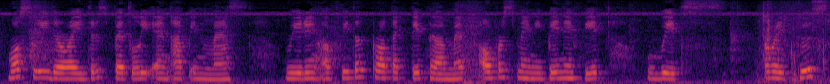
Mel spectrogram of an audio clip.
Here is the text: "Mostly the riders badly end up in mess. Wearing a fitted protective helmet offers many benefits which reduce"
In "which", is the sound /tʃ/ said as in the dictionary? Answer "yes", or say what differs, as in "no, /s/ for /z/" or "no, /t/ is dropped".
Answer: no, /s/ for /tʃ/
